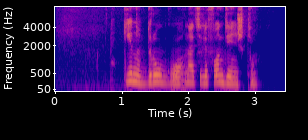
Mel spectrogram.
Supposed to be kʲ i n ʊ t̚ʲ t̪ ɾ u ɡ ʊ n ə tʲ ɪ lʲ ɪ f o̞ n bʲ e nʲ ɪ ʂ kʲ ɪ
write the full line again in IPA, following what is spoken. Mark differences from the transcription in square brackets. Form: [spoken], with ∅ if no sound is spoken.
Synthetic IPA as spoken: kʲ i n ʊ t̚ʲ [d̪] ɾ u ɡ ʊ n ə tʲ ɪ lʲ ɪ f o̞ n [dʲ] e nʲ ɪ ʂ kʲ ɪ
